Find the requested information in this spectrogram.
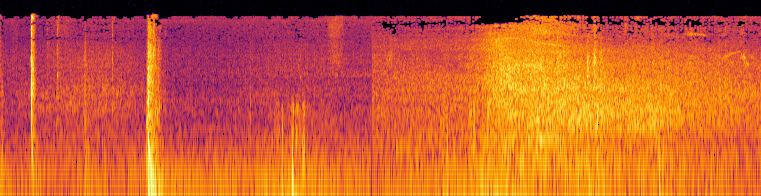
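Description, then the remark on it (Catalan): A few sharp clicks and a car door thud, then an engine starts up and a steady, swelling road rumble builds as the car drives off from beside the station in L'Ametlla. No one speaks. “Doncs vinga, tens el cotxe per aquí, a la vora de l'estació? Sí, aquí mateix. Doncs vinga, som-hi.”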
